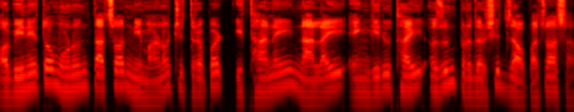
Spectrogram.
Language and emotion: Goan Konkani, neutral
